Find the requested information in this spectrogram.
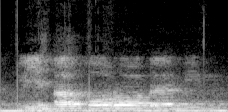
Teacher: Jadi jangan lambatkan keluar bunyi qalqalah tu, terus je keluar.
